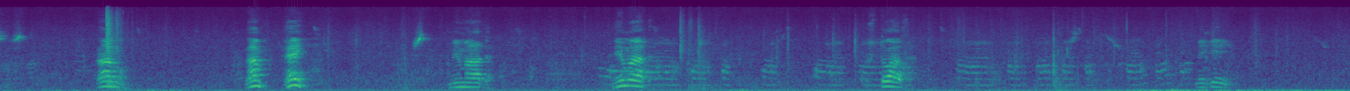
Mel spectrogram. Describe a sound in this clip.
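A man calls out in short bursts to cattle.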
